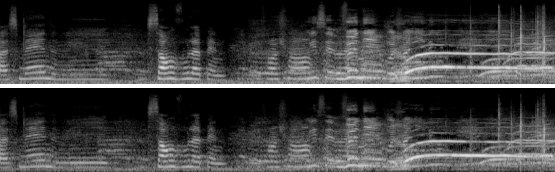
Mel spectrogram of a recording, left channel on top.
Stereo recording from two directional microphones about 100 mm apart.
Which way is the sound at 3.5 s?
35° left (ahead or behind).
